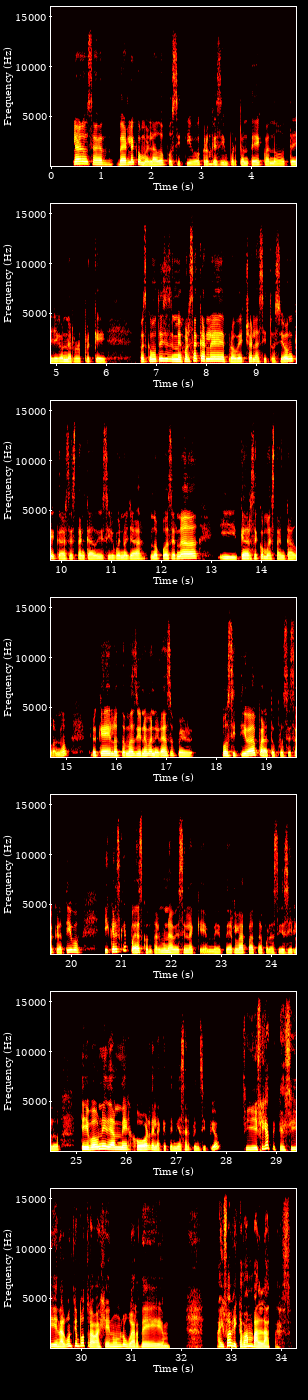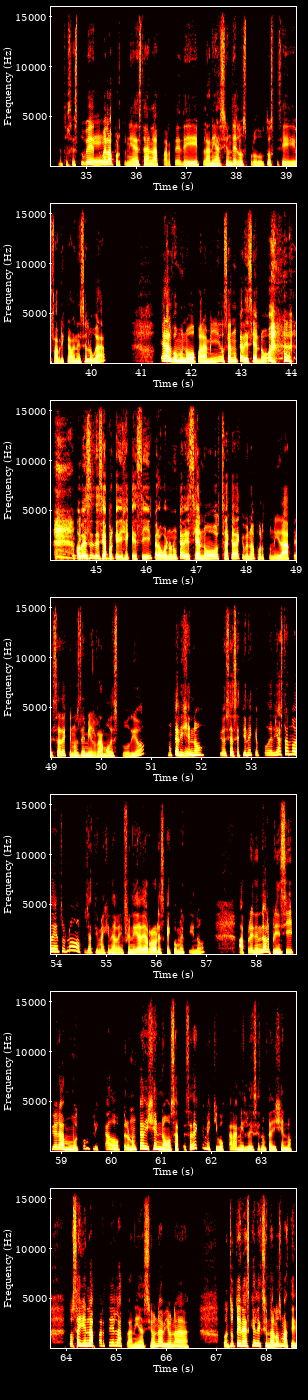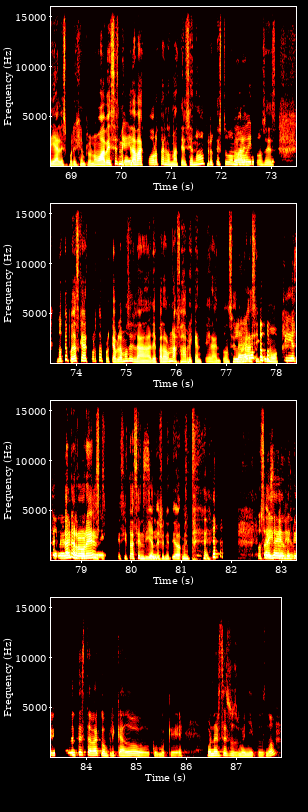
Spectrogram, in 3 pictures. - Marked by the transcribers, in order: chuckle; laugh; unintelligible speech; laughing while speaking: "Claro"; laugh; laugh; laughing while speaking: "definitivamente"
- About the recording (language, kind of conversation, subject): Spanish, podcast, ¿Qué papel juegan los errores en tu proceso creativo?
